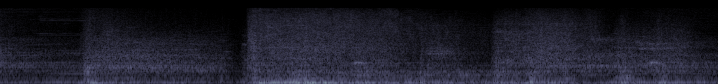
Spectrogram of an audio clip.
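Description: Game combat effects crackle and thud in a busy fight.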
